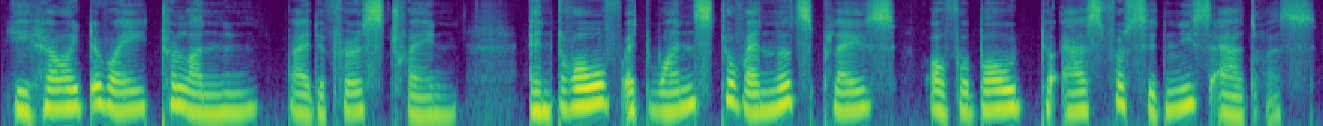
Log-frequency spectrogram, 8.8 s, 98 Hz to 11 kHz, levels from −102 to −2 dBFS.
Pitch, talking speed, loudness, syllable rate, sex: 185 Hz, 155 wpm, -19 LUFS, 4.3 syllables/s, female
